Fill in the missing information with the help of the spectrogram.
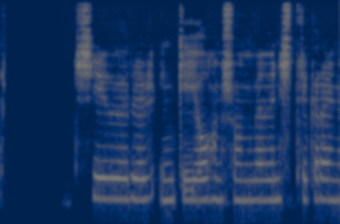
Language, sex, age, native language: Icelandic, male, 12, Icelandic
